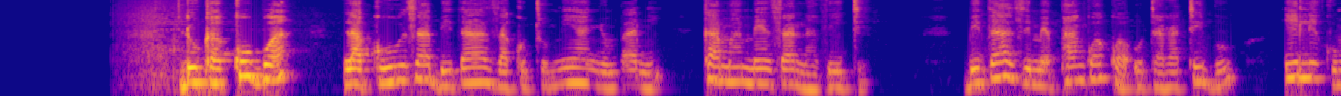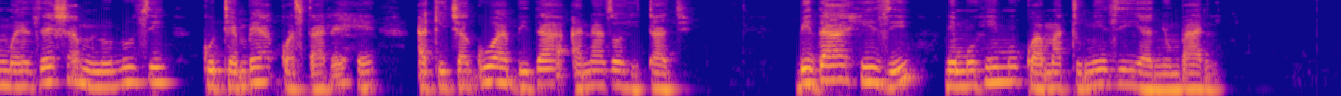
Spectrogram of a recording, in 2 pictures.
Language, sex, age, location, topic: Swahili, female, 50+, Nairobi, finance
